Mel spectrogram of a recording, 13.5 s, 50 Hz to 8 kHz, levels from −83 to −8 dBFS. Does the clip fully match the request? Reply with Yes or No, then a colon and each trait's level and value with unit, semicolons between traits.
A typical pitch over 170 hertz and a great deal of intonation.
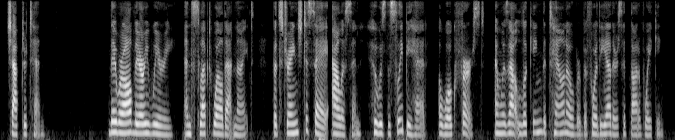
No: high, 190 Hz; narrow, 2.5 semitones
